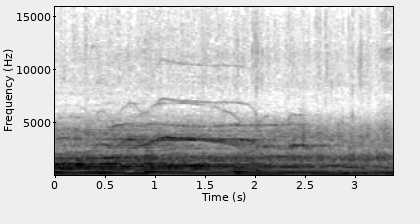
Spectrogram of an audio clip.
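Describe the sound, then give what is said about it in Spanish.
A standing audience erupts in loud, sustained shouts of glory to the Lord, many voices blending into a continuous roar of whoops and cries that holds steady for a few seconds. “Ponte de pie y dale un grito de gloria al Señor.”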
